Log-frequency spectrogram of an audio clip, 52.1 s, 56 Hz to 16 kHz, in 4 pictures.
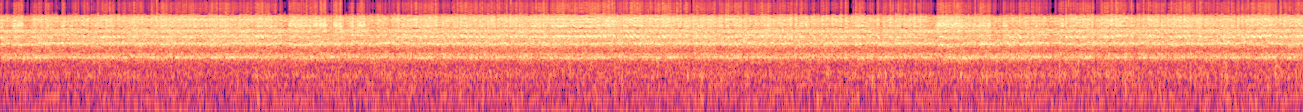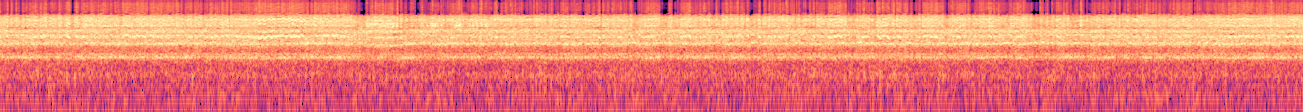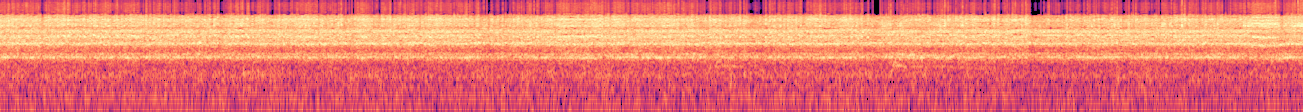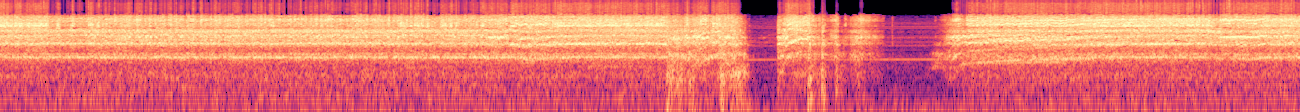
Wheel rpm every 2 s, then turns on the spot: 230, 230, 230, 230, 230, 240, 230, 230, 230, 230, 230, 230, 230, 230, 240, 230, 230, 230, 240, 230, 230, 230, 210, 80, 140, 230.
none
